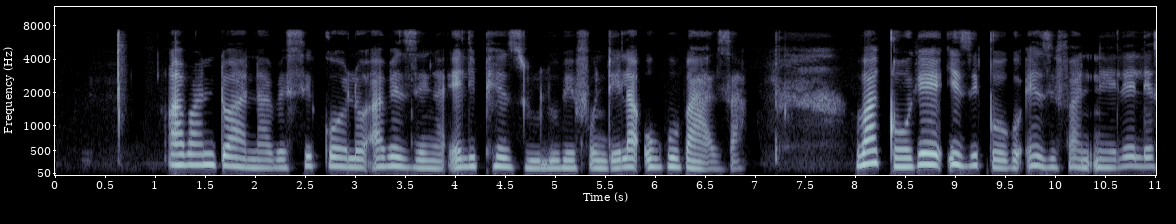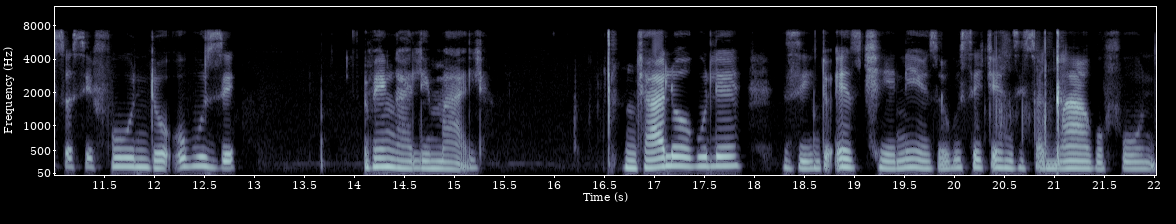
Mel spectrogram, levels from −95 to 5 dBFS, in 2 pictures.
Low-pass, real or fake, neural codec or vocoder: 7.2 kHz; real; none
